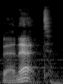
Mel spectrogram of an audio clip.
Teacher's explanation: According to official sources, it's pronounced Bennett. Emphasizes on the second syllable.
